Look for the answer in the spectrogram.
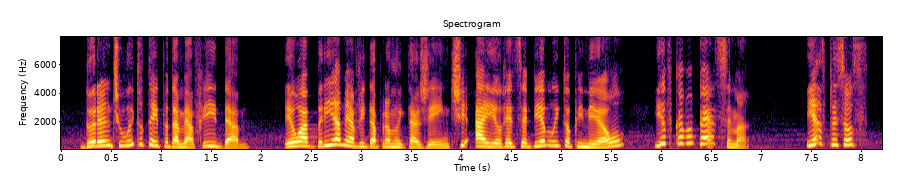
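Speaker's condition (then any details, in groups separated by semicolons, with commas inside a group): No condition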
